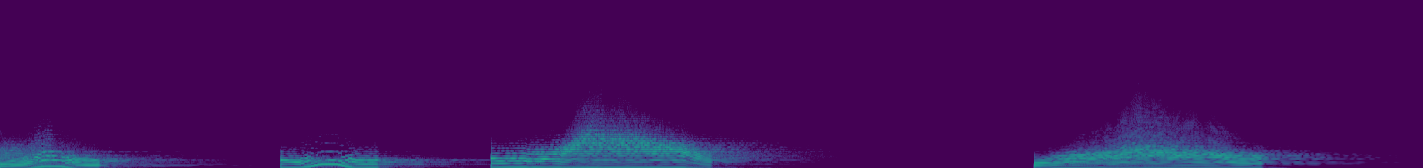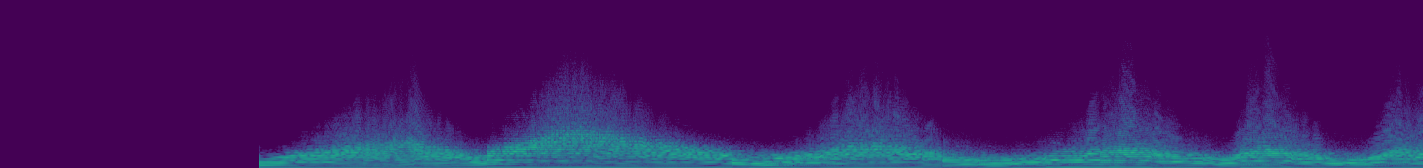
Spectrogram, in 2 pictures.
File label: Breakout Psychedelic Mix Stem Layer; Breakout Recharged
